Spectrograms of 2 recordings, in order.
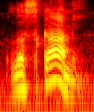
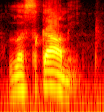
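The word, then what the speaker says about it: Lakshmi: guys can look that up okay uh it's pronounced la scami yeah that's how it's pronounced laskami now when this card appears you are being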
